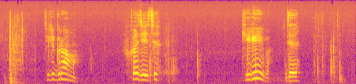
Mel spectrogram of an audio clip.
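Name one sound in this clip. An elderly woman speaks.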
